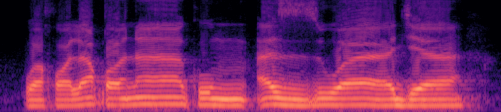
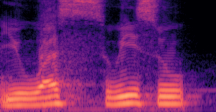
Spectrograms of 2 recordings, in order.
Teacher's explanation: Jadi yang mengalir adalah suara, akan tetapi nafas sedikit yang mengalir, tidak sebanyak sin.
